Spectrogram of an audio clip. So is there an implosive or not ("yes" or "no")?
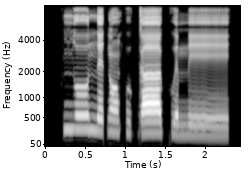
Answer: yes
